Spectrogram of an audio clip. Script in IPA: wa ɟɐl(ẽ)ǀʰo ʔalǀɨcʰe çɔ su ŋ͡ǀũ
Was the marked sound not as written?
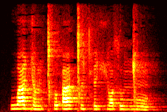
no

